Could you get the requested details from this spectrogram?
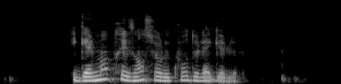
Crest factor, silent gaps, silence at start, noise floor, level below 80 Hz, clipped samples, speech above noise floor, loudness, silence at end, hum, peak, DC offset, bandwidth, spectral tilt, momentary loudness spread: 20 dB; none; 0.7 s; -76 dBFS; -62 dBFS; under 0.1%; 53 dB; -24 LUFS; 0.55 s; none; -6 dBFS; under 0.1%; 11 kHz; -7 dB/octave; 12 LU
